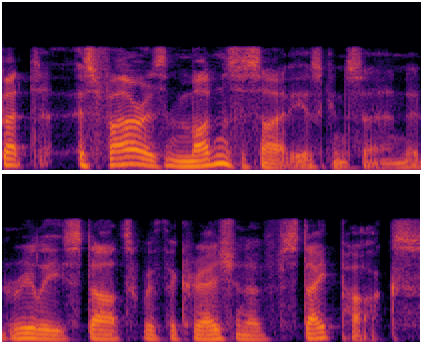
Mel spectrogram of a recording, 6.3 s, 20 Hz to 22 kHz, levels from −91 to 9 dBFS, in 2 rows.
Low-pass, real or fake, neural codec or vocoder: 7.2 kHz; real; none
